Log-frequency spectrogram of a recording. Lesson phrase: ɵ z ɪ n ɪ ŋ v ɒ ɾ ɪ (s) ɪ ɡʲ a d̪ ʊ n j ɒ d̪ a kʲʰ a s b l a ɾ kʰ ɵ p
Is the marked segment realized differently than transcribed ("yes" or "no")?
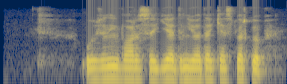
no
